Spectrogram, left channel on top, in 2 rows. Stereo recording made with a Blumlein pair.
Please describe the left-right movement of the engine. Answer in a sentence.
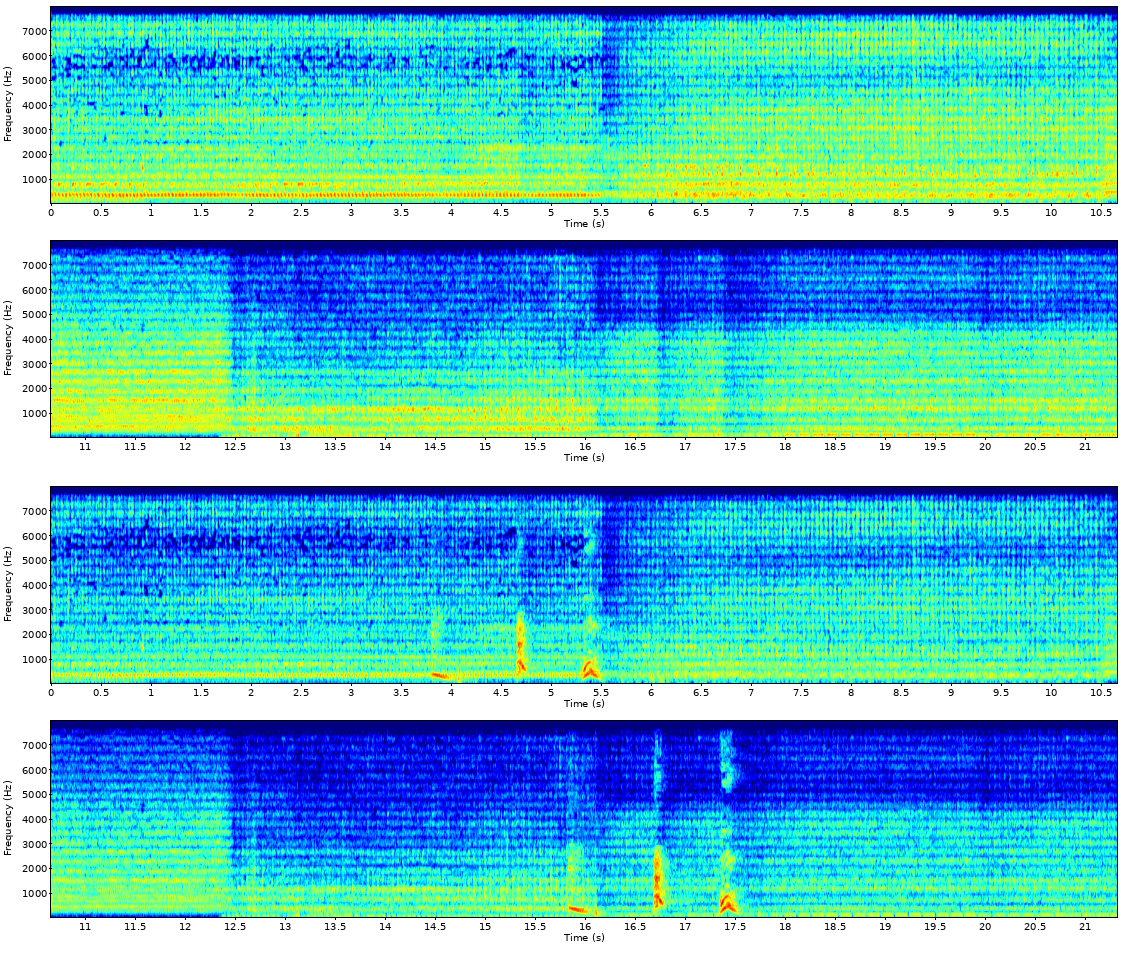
You can hear the engine stay in one place.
